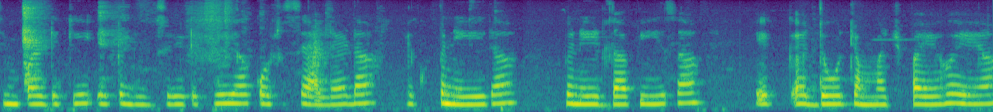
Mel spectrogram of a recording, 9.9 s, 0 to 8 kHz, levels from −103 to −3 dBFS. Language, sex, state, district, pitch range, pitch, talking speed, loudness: Punjabi, female, Punjab, Kapurthala, 220-240 Hz, 225 Hz, 135 wpm, -17 LUFS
